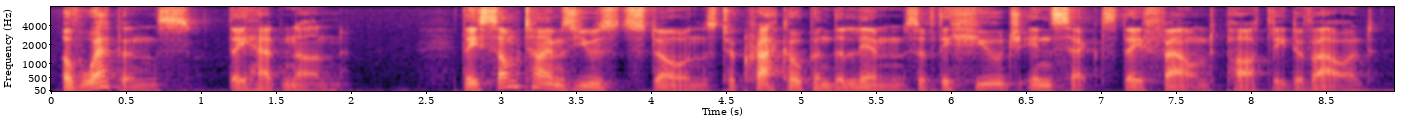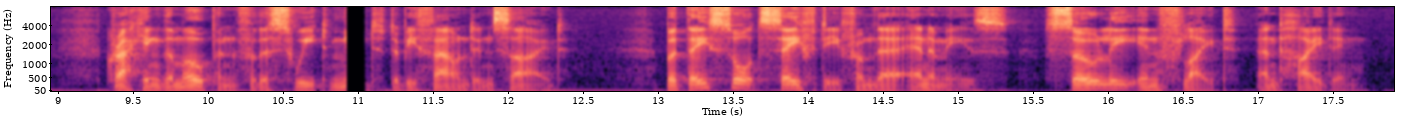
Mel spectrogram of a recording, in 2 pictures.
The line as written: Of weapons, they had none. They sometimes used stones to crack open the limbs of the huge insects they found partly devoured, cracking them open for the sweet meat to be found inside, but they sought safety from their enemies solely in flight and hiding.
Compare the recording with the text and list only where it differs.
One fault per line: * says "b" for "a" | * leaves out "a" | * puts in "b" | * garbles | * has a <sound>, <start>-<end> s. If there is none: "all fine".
* has a dropout, 10.9-11.0 s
